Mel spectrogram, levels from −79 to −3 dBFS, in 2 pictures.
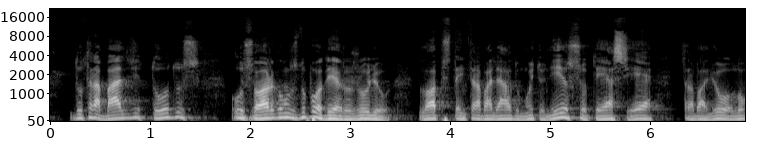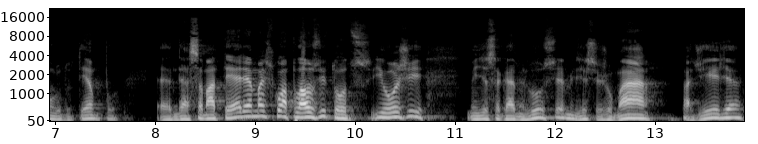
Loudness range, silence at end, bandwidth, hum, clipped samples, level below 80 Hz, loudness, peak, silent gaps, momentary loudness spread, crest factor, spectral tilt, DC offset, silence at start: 4 LU; 0 s; 13 kHz; none; under 0.1%; -46 dBFS; -25 LUFS; -6 dBFS; none; 13 LU; 18 dB; -6.5 dB/octave; under 0.1%; 0.2 s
